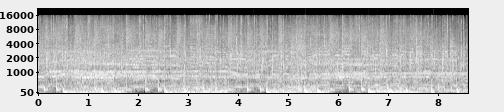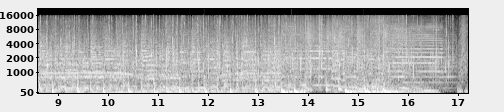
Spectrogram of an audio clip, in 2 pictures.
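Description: Upbeat show music with a steady low beat, over a studio audience applauding.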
